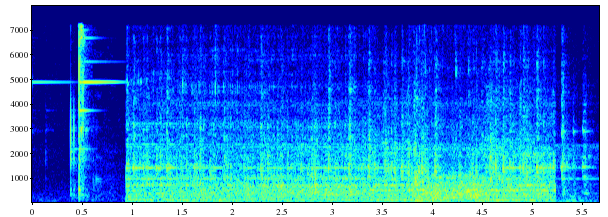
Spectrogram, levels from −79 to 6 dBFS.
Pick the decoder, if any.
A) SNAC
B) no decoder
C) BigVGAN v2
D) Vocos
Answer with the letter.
B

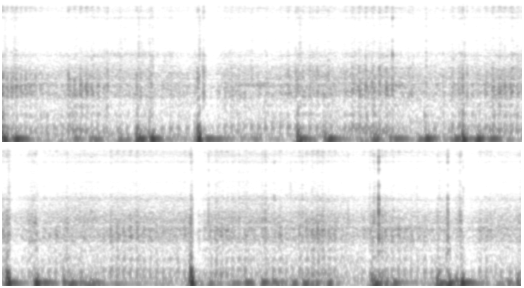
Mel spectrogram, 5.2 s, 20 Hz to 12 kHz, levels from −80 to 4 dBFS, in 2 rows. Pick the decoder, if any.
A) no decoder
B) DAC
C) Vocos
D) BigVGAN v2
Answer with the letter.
A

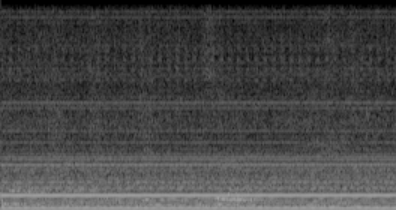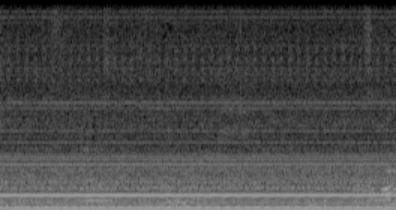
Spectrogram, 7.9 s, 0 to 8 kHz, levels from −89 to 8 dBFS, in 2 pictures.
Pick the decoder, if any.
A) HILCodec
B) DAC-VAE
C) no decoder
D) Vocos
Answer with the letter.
C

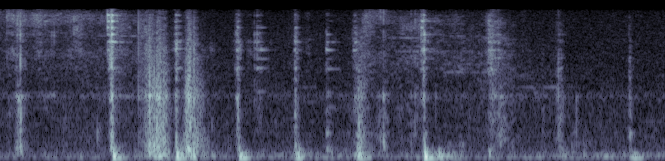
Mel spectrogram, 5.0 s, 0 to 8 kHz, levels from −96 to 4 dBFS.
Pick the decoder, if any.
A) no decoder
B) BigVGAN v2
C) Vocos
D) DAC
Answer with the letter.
A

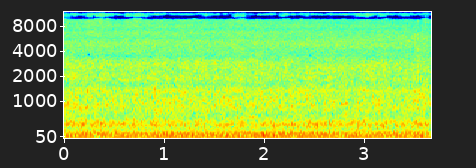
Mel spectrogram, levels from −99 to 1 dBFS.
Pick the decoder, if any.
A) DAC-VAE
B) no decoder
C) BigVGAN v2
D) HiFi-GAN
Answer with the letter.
C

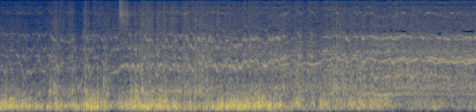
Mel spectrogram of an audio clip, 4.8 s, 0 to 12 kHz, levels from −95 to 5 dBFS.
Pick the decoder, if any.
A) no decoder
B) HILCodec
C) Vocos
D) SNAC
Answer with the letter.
A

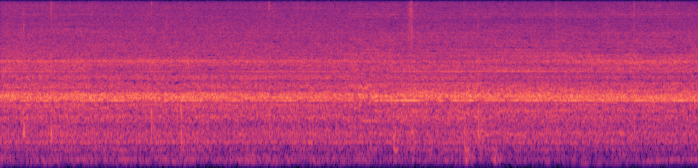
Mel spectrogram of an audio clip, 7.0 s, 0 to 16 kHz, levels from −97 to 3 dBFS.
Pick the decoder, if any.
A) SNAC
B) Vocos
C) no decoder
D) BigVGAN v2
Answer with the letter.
C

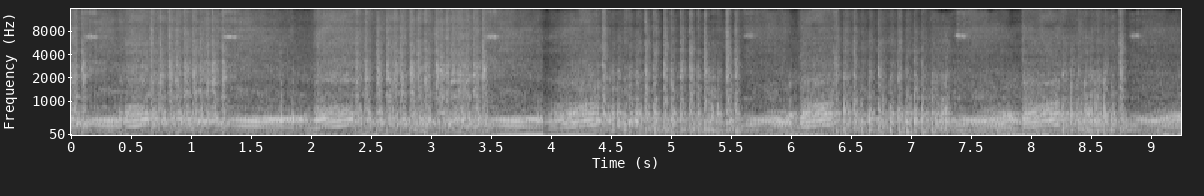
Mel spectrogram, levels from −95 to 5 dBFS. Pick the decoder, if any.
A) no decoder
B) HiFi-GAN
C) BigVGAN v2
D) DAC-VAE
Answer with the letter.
D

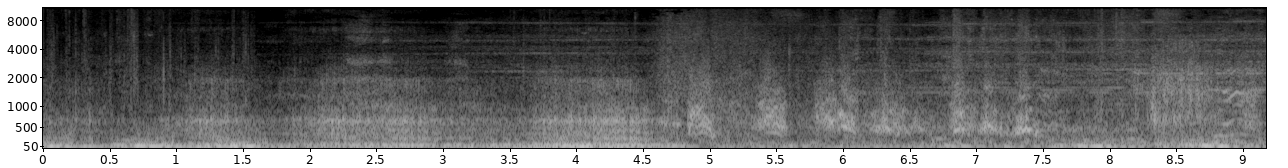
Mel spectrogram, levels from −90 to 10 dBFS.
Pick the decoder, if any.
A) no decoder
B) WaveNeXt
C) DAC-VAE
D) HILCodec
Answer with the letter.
A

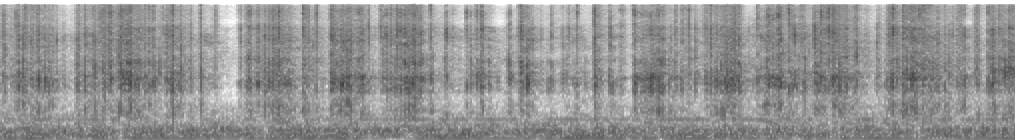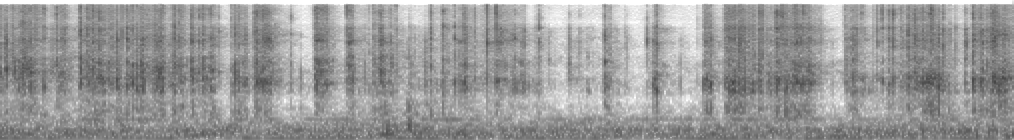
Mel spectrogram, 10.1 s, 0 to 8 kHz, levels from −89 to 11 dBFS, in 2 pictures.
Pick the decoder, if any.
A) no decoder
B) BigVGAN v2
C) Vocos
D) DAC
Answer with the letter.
D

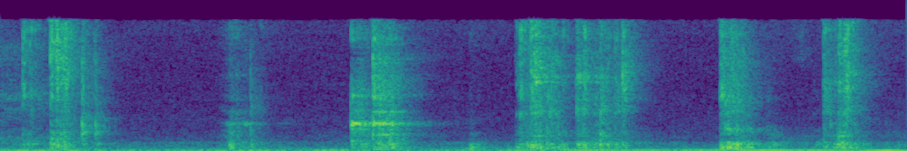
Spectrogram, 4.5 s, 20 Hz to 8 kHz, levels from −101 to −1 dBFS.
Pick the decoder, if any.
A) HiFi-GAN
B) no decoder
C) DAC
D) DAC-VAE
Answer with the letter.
B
